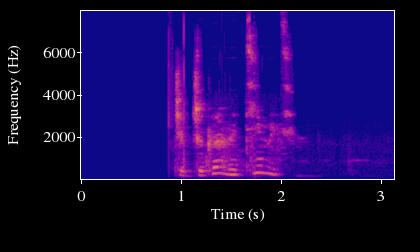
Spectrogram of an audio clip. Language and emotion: Russian, neutral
